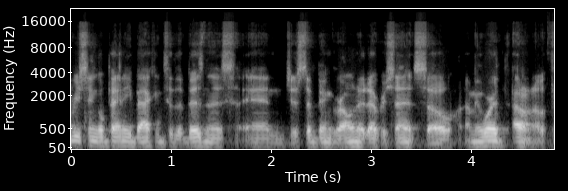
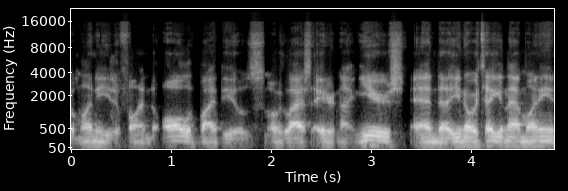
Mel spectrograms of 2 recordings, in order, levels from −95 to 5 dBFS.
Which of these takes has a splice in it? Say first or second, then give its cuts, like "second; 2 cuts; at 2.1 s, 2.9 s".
second; 2 cuts; at 1.8 s, 3.3 s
